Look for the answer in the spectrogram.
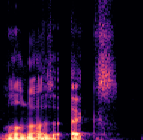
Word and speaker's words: Lil Nas X: Lil Nas X. – Some people say the X and some people don't, from what I've understood. – I don't know. – Anyway, I'm not a big Lil Nas X guy, but then there's the other version that has, what's his name in it? – The yodeling kid?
